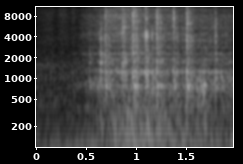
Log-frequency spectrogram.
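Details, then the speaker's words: Rear drum brake knock: rapid, uneven metallic clatter and knocking from the wheel; the shoe-retaining springs are broken and the handbrake shoe linings have come loose inside the drum, the drum is worn, and the handbrake is not working. "вот такой характерный звук ада машина это как правило шато по ручнику"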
